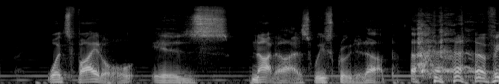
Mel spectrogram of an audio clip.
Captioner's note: laughing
